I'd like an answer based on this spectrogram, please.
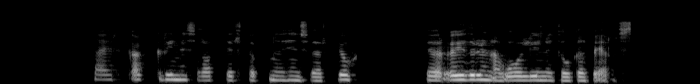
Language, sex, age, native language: Icelandic, female, 30-39, Icelandic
